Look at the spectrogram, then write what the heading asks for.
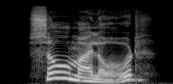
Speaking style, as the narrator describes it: Archbishop Claremont Gerling kept his tone rather lighter than he actually felt at this particular moment

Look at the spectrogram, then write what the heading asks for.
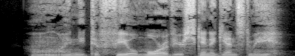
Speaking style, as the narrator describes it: I growled

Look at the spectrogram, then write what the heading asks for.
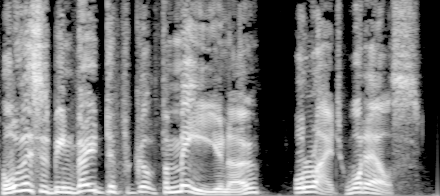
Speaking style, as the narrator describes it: he added angrily

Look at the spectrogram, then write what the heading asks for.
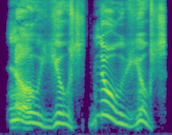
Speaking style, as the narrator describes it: snarled the goblin

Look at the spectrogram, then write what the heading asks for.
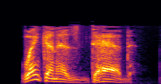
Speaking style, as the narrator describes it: Frank snapped

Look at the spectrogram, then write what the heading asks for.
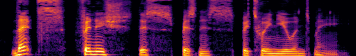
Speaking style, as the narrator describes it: Tyndall said to Caffin evenly

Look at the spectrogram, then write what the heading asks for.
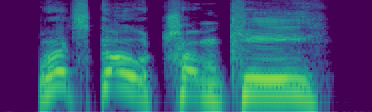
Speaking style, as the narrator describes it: Gojen shouted

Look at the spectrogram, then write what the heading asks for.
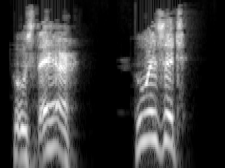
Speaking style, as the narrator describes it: he cried out

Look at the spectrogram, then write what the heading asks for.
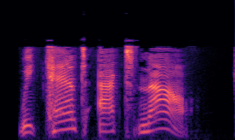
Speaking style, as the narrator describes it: she said sharply

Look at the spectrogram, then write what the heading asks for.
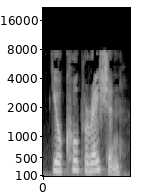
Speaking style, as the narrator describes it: I muttered

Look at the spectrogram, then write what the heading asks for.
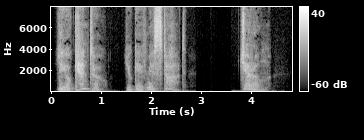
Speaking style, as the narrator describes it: they both spoke in a near whisper

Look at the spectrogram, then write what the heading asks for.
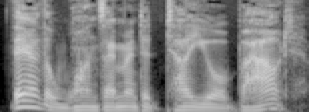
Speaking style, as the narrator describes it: Matt muttered

